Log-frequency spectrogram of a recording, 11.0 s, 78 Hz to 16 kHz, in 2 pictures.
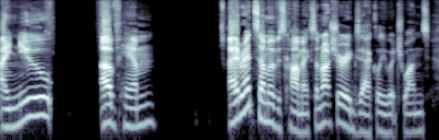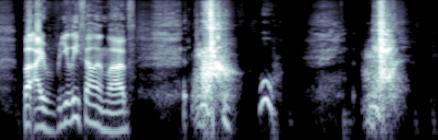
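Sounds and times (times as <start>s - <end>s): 
speech: 0.0s - 2.0s, 2.8s - 10.5s
quick breathy intake: 7.2s - 8.0s, 9.4s - 9.8s
person sneezing: 7.6s - 8.9s, 10.0s - 10.6s.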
